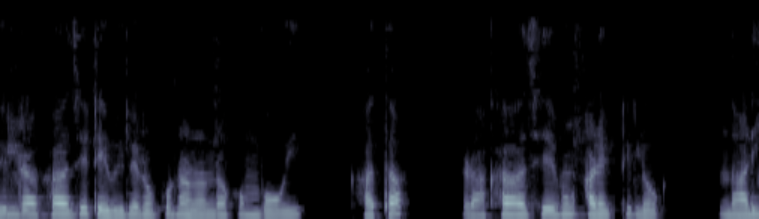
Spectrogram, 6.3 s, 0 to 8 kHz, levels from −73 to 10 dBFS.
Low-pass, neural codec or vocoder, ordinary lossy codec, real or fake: 7.2 kHz; none; MP3, 32 kbps; real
